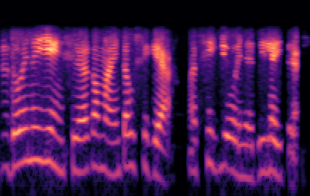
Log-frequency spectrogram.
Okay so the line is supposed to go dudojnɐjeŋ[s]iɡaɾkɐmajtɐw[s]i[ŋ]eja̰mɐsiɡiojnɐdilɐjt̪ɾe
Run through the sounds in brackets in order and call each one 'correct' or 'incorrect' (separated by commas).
correct, correct, incorrect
